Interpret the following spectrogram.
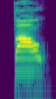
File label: "shao", tiếng trung; che bien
